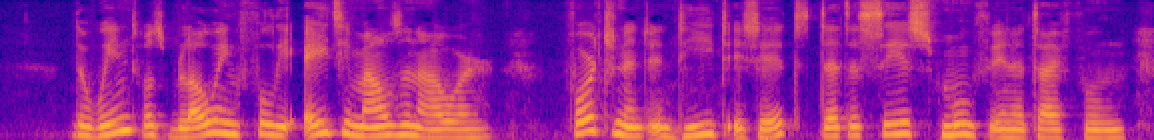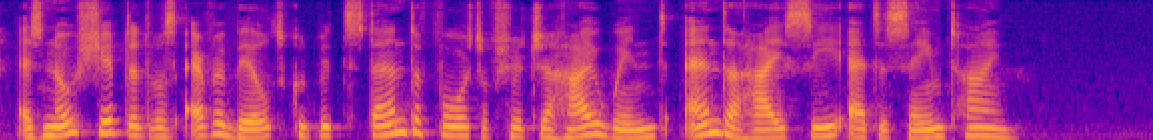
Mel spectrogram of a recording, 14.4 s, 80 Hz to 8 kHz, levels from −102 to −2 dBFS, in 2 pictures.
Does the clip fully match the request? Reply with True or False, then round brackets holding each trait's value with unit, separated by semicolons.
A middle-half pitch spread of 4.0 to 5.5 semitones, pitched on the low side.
False (4.3 semitones; 185 Hz)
